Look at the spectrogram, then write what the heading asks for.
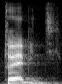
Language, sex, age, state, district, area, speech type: Marathi, male, 30-45, Maharashtra, Akola, urban, spontaneous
